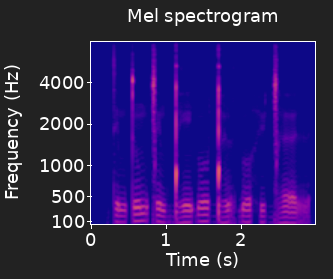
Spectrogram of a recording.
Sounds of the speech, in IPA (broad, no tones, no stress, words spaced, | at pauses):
temtũmǀẽb ɡ͡ǃẽ ɠo ɡ͡ǃãrɠohy ɡ͡ǀɜr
